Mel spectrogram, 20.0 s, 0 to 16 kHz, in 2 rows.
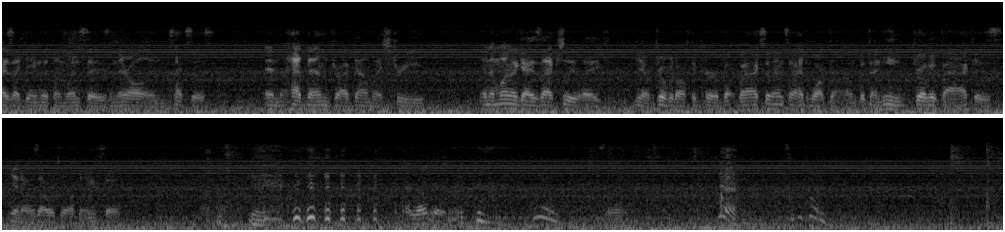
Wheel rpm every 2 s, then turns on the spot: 0, 0, 0, 0, 0, 0, 0, 0, 0, 0.
none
